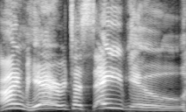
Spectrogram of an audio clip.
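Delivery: screechy, very high, loud, slow, drawn-out voice. Describing God's voice in a show, a speaker does a Gilbert Gottfried voice. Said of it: "Gilbert Gottfried's horrible, awful, terrible voice".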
